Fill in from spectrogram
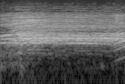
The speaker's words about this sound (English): And then here's this listen to this crowd cheer at the at the Sanders rally.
